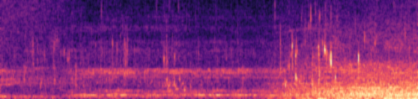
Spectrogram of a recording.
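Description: Faint steady tones die away, then about two and a half seconds in a low rumble and an even wash of noise rise up: the ambience of a large, crowded, reverberant stone interior.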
